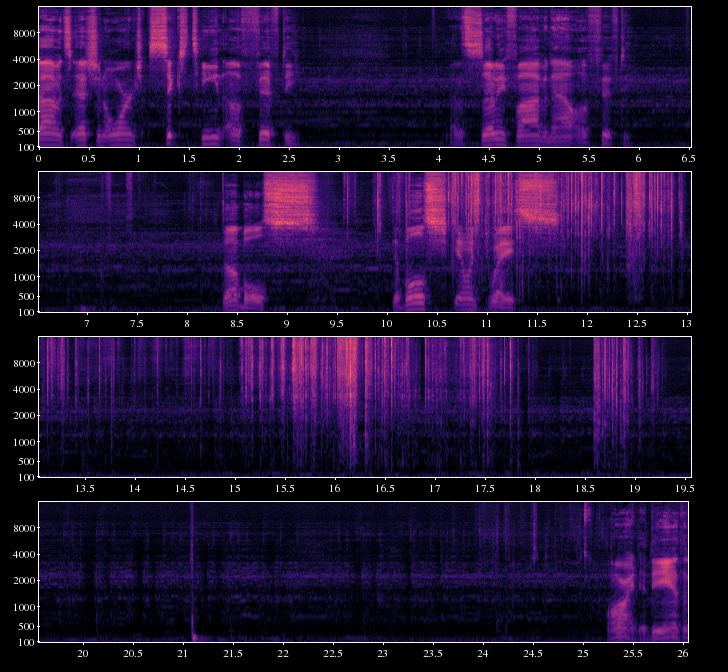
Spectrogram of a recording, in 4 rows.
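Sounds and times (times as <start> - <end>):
faint background music: 0.0 - 26.0
wrapper crinkling and tearing: 9.4 - 18.0, 18.6 - 19.2.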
